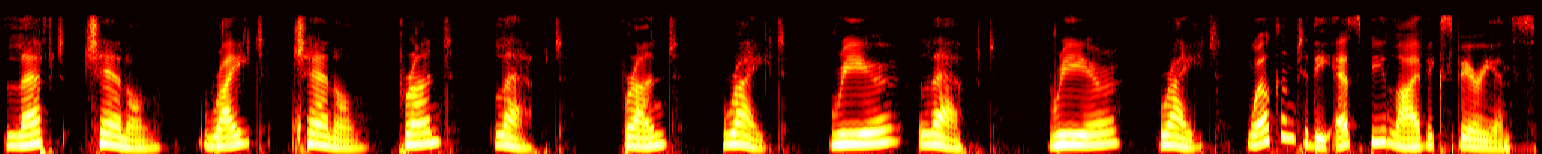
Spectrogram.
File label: pshift female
